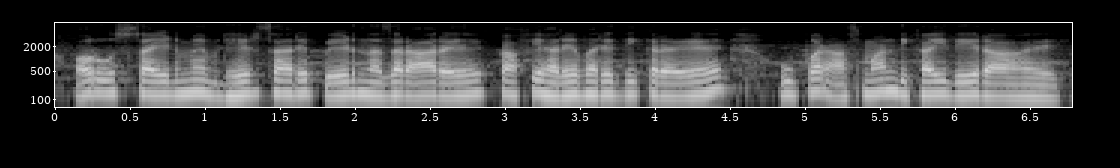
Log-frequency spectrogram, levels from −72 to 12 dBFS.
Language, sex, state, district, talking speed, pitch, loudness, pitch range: Bhojpuri, male, Bihar, Saran, 195 wpm, 140 Hz, -13 LUFS, 130-150 Hz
